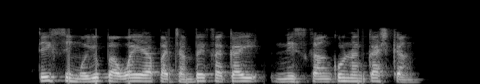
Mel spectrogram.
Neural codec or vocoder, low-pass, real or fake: none; 5.4 kHz; real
